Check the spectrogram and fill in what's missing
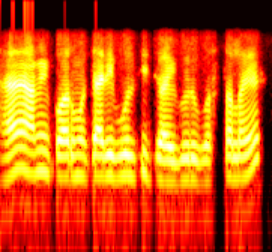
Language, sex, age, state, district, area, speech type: Bengali, male, 45-60, West Bengal, Nadia, rural, conversation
